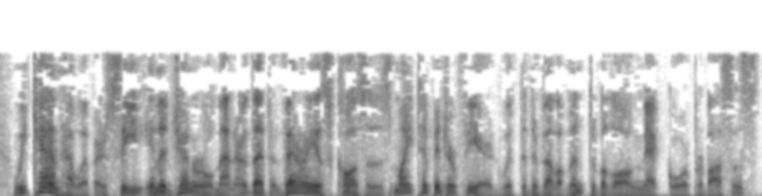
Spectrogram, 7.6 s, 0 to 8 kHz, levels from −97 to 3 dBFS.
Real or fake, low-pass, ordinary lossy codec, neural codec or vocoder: real; 7.2 kHz; MP3, 24 kbps; none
